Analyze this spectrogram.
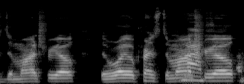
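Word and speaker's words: Demontrio: whatever my name um the montreal spell like demon trio d-e-m-o-n-t-r-i-o but it's not pronounced demon trio as de montreal the royal prince de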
